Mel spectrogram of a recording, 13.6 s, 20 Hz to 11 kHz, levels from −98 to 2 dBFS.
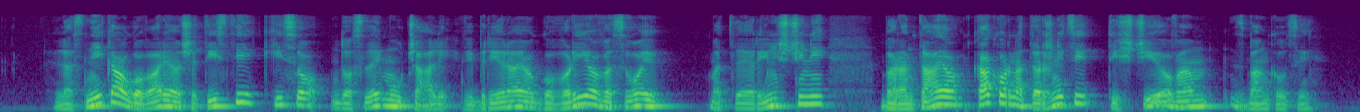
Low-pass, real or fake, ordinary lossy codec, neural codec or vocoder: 7.2 kHz; real; none; none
